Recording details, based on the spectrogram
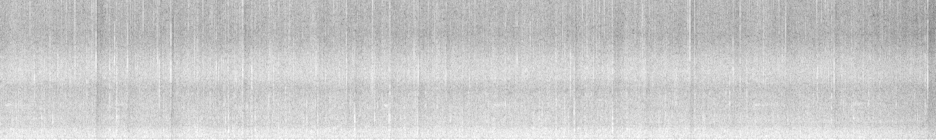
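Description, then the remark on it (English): Steady, dense rainfall patters down without pause, a constant wash of hissing drops with a low rumbling undertone and no voices. “Like this request from Miracle at Hill Correctional Center, who asked to hear the relaxing sound of rain.”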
